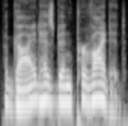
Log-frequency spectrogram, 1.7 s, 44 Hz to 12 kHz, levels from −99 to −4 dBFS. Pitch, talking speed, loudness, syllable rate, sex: 125 Hz, 175 wpm, -16 LUFS, 5.0 syllables/s, male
